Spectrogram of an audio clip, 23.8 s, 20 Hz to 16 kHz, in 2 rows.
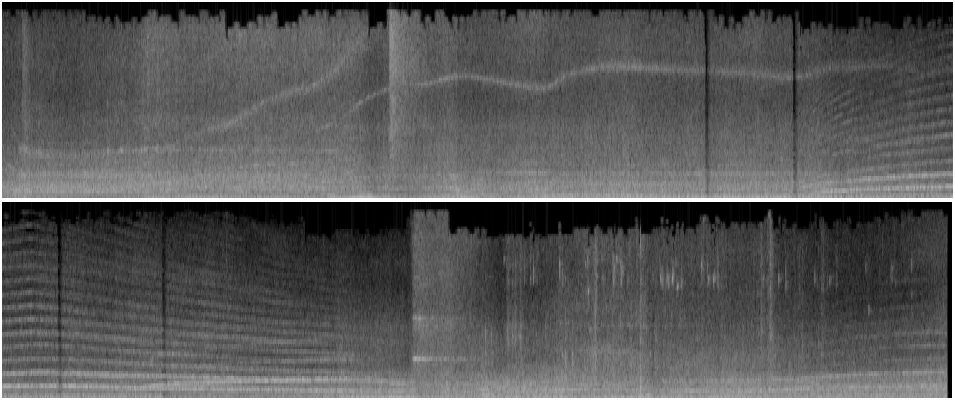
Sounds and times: Heavy engine (low frequency): 0.0 - 23.7.

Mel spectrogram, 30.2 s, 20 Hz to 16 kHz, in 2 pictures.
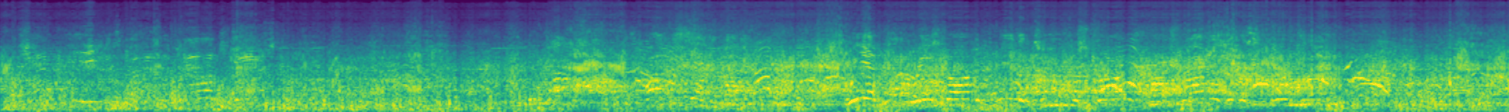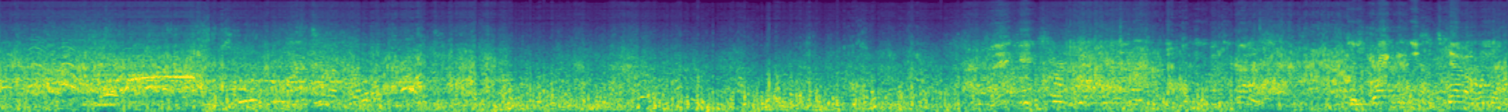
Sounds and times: Race car, auto racing: 0.0 - 30.1
Wind noise (microphone): 0.0 - 30.1
Speech: 25.0 - 30.1.

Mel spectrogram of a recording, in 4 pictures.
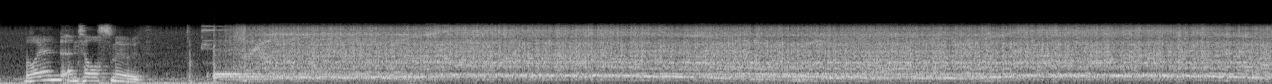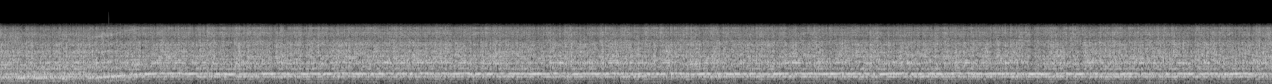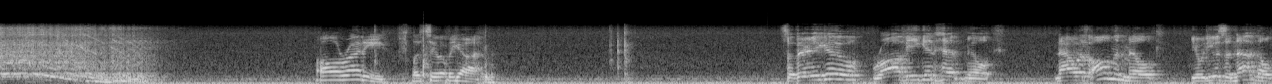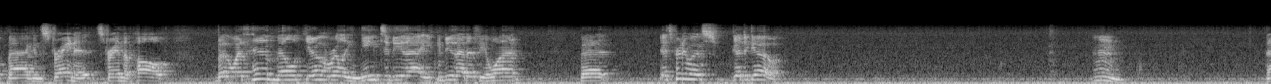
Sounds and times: Blender: 2.0 - 27.2.

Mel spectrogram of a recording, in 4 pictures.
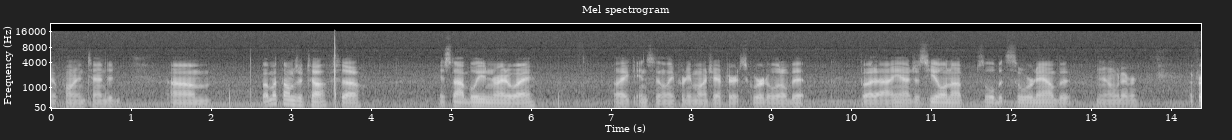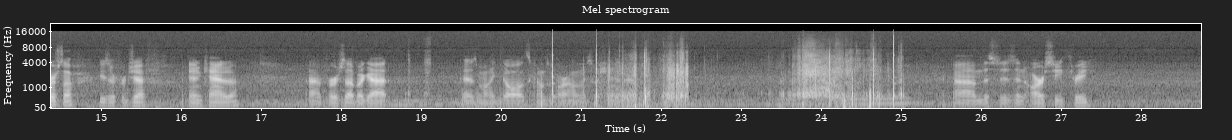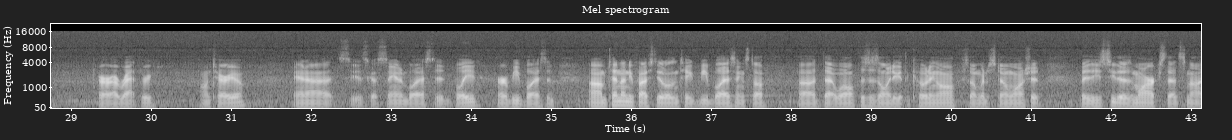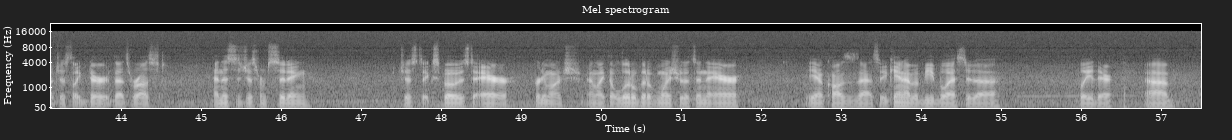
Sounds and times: Speech: 0.0 - 0.9, 1.5 - 2.0, 2.6 - 3.9, 4.8 - 6.1, 7.0 - 9.4, 10.1 - 13.6, 14.2 - 16.8, 17.6 - 18.6, 19.5 - 21.9, 25.6 - 27.4, 29.3 - 31.2, 31.8 - 44.6, 45.2 - 46.4, 47.5 - 51.8, 52.6 - 55.0, 56.0 - 57.2.

